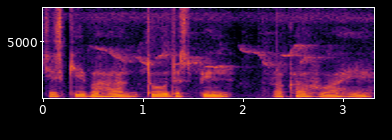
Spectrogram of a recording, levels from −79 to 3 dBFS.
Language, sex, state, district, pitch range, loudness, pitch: Hindi, male, Arunachal Pradesh, Lower Dibang Valley, 135-150 Hz, -18 LUFS, 140 Hz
